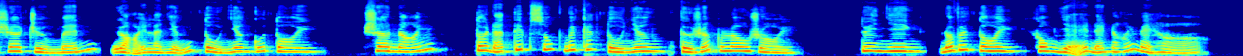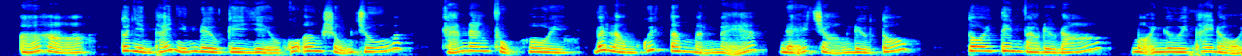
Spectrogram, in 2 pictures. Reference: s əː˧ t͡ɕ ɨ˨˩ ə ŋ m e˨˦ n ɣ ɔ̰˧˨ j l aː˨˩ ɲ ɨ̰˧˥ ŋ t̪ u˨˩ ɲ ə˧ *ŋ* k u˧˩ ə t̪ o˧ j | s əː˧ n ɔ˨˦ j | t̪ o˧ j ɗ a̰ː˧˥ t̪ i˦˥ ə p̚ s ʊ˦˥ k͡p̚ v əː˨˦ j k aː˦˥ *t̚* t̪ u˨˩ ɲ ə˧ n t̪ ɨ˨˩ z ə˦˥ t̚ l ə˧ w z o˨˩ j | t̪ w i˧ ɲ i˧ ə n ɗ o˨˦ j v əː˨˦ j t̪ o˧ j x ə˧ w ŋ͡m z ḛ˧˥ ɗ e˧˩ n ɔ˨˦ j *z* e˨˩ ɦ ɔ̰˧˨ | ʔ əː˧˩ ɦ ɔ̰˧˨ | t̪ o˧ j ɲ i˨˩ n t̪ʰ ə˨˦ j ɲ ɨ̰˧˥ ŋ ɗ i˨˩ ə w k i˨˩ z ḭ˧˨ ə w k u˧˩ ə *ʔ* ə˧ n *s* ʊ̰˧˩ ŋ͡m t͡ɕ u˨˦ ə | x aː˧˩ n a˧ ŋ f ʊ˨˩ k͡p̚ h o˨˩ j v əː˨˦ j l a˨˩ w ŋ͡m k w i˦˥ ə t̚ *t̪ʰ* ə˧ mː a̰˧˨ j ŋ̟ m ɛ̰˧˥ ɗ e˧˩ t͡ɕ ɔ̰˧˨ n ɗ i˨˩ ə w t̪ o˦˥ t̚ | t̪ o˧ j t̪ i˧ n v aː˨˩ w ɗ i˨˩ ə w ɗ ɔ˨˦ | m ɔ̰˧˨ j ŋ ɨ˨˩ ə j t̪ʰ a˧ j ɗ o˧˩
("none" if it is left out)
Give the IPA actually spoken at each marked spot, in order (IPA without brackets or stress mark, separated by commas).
n, k̚, v, ʔ, s, t̪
